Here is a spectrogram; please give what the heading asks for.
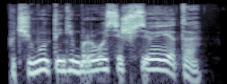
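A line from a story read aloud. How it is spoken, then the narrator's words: Pleading exclamation. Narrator (Russian): умоляюще воскликнула Дотти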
